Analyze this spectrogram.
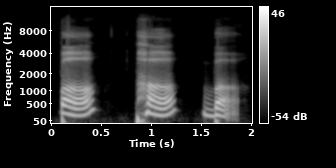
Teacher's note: यहां से ओष्ठय ध्वनियां निकलती हैं। जाहिर है इनमें दोनों होठों का इस्तेमाल होता है।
